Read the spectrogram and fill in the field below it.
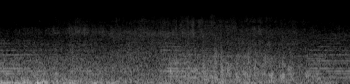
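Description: A train rumbles past at night near the school district headquarters in SoTo, Seattle, a loud, steady roar of wheels and rail noise with a faint metallic hum running through it, no voices.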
